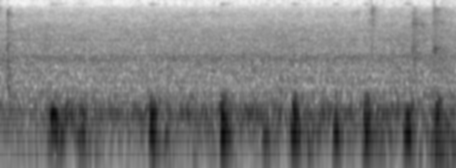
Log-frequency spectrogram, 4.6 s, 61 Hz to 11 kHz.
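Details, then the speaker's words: Ultrasound Doppler of the right hepatic vein, transverse intercostal, very superior near the liver dome, patient breathing after a breath-hold; soft pulsing whooshes about 85/min over hum, with artifact attributed to her heartbeat. "So we're getting a little bit of artifact. I think that's because of her heart beating, which we obviously don't want to stop."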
